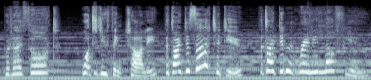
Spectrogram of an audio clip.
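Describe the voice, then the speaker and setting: Unhinged, sweetly mocking impostor. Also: female voice, very high-pitched, sing-song, moderate pace, fairly bright tone, faint music behind, full character voice. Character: unhinged, gloating woman stalker stealing another's identity. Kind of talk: audio drama acting.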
